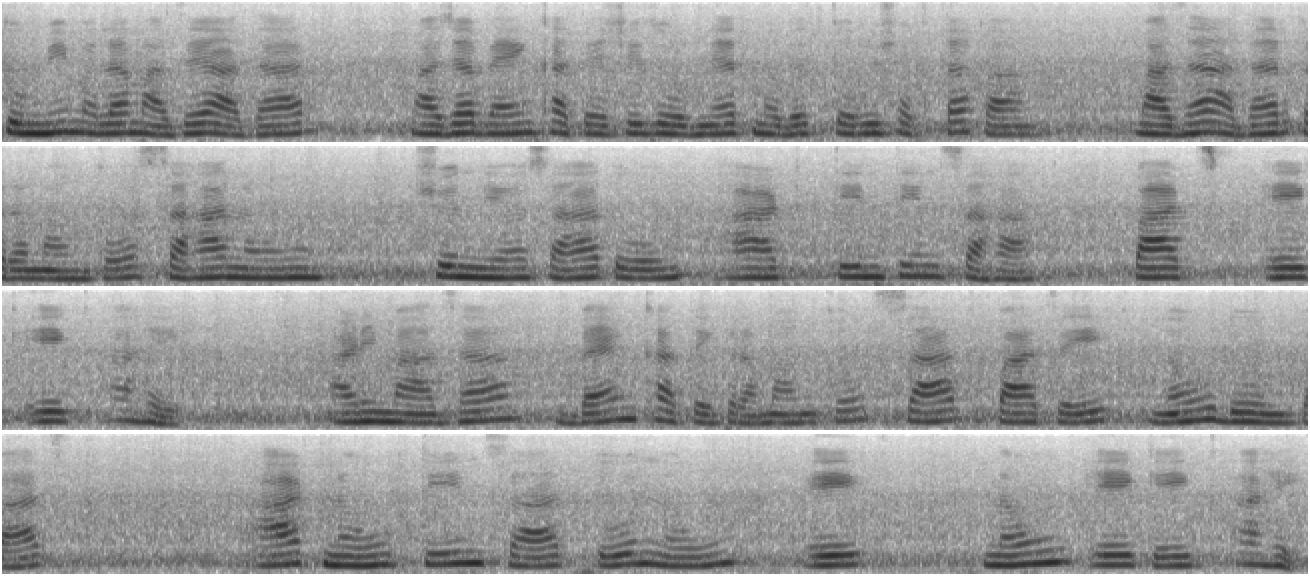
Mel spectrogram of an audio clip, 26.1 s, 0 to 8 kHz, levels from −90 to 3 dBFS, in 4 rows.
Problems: background sounds at intervals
